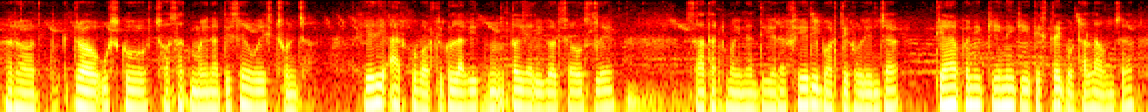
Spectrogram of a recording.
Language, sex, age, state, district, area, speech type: Nepali, male, 30-45, West Bengal, Jalpaiguri, rural, spontaneous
